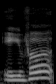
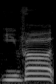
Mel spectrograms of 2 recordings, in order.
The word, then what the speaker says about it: Eva: here to say that her name is literally pronounced ava not eva even though it's spelled eva and that i'm stupid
